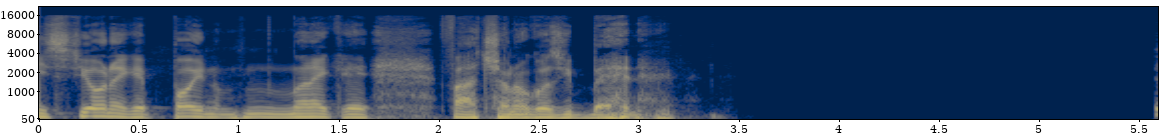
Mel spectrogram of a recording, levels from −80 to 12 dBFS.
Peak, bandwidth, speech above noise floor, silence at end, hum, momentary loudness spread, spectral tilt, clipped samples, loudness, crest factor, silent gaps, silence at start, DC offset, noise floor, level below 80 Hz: -4 dBFS; 16 kHz; 64 dB; 2.4 s; none; 9 LU; -5.5 dB/octave; under 0.1%; -17 LUFS; 14 dB; none; 0 s; under 0.1%; -80 dBFS; -32 dBFS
